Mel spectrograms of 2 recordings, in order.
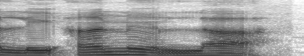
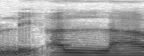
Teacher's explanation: نون اور لام کا مخرج جو ہے قریب ہونے کی وجہ سے لام کا جو ہے نون کو لام سے تبدیل کر کے لام کا لام میں ادغام کر دیا تو لِأَلَّا بن گیا، اصل میں ہے لِأَن لا، لام حرف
